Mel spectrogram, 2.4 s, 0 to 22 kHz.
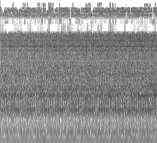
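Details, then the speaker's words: California Air Tools 20020AD air compressor with auto drain, which bleeds a little air at start-up to cut starting amperage draw: a steady, even hum with no knocks or rattles. Normal running. "I also love the auto drain feature and the fact that it releases a little bit of air when the compressor is first firing off to reduce the starting amperage draw when the compressor is first firing."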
